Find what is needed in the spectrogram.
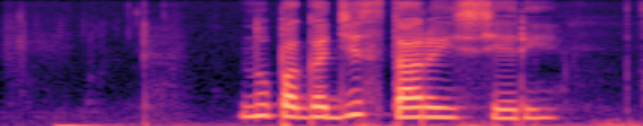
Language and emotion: Russian, neutral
